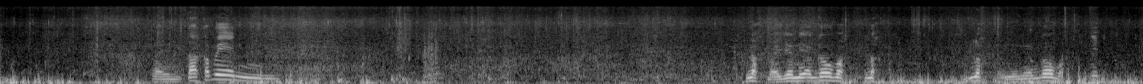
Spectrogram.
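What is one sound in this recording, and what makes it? A fish splashes and thrashes in the water beside a boat.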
